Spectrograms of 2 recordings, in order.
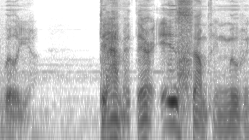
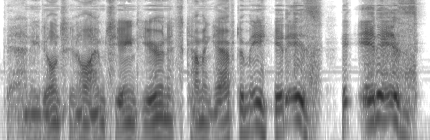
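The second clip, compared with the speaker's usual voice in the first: higher, softer, rising panic; breaking into panic; terrified; 4 semitones higher, 4 dB quieter than usual. Acted. Chained man hears creature approach.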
